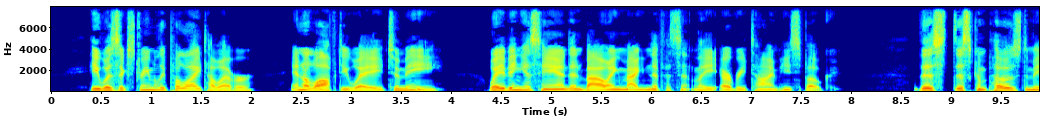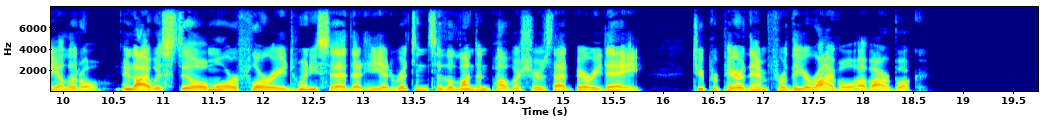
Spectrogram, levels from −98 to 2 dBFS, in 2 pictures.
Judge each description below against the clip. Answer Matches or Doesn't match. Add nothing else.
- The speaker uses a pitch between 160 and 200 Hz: Doesn't match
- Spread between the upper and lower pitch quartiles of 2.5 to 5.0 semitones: Doesn't match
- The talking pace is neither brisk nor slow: Matches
